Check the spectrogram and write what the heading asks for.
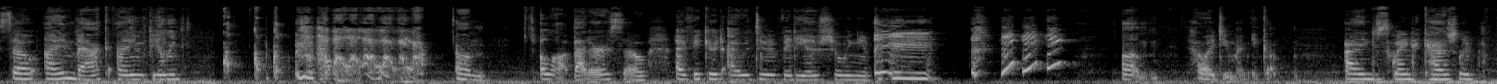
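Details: Vocal tics of Tourette syndrome in a 19-year-old woman with physical and verbal tics, plus OCD and depression; stress and anxiety worsen her tics.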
